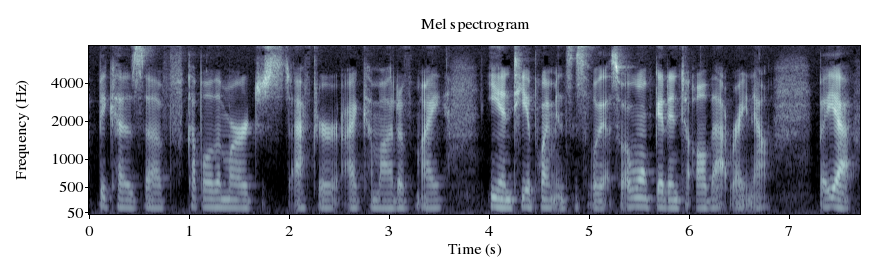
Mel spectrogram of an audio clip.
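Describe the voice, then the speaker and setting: Her voice is low-pitched, smooth, bright and forceful, changed after a tracheotomy. The young woman tells her story casually to camera from home, rambling, cutting herself off, and filling gaps with fillers.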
